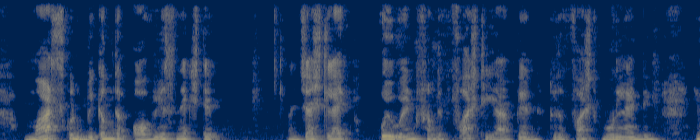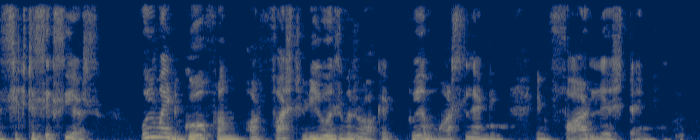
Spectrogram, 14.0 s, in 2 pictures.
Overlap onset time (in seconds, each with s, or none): none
